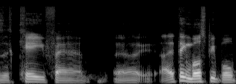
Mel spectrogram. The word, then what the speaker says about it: kayfabe: So he pronounces it kayfabe.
